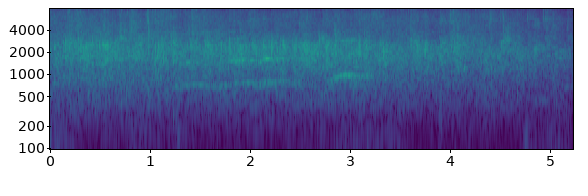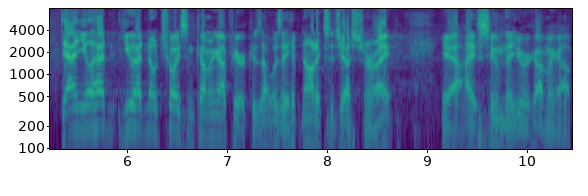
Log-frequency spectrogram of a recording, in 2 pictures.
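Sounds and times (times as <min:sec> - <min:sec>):
audience applause: 0:00.0 - 0:05.4
speech: 0:05.4 - 0:10.4.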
